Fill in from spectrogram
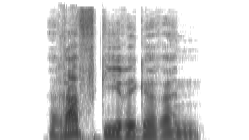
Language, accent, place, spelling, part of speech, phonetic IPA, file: German, Germany, Berlin, raffgierigeren, adjective, [ˈʁafˌɡiːʁɪɡəʁən], De-raffgierigeren.ogg
- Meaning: inflection of raffgierig: 1. strong genitive masculine/neuter singular comparative degree 2. weak/mixed genitive/dative all-gender singular comparative degree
